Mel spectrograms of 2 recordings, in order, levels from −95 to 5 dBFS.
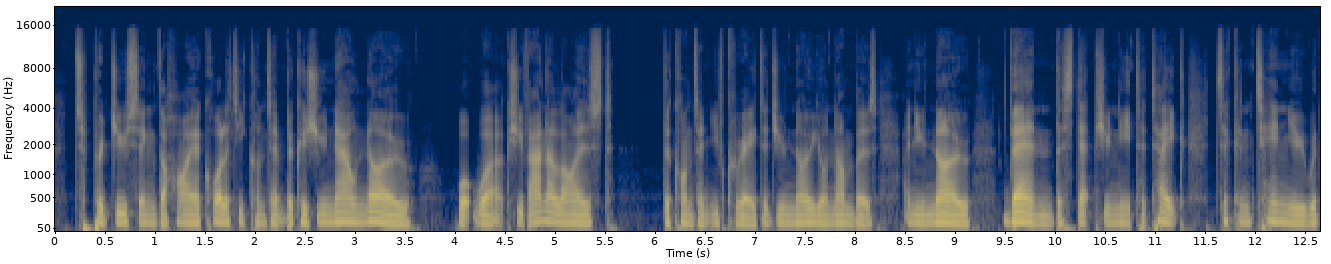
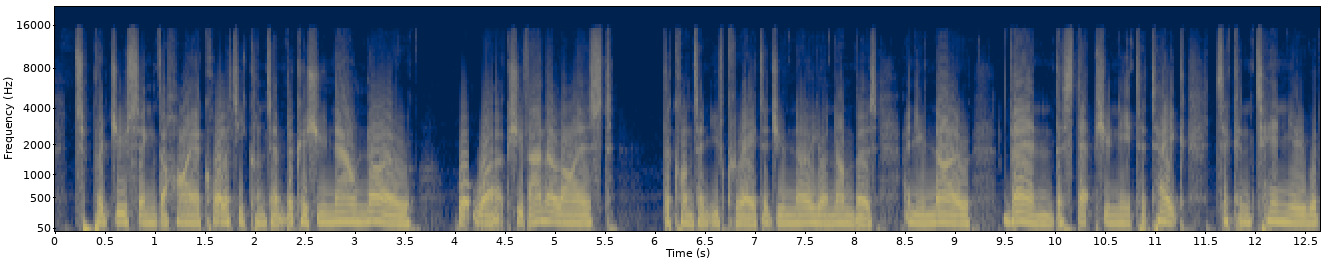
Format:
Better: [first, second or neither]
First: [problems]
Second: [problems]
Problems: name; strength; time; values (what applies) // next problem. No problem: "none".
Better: first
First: none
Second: distortion; heavy; 5 dB below the speech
